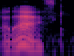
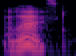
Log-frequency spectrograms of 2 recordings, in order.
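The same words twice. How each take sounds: First: The stress falls on the second word. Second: The stress falls on the second word.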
